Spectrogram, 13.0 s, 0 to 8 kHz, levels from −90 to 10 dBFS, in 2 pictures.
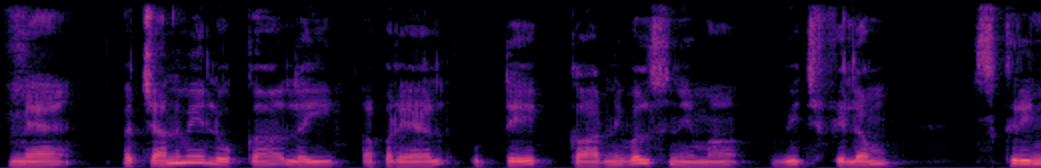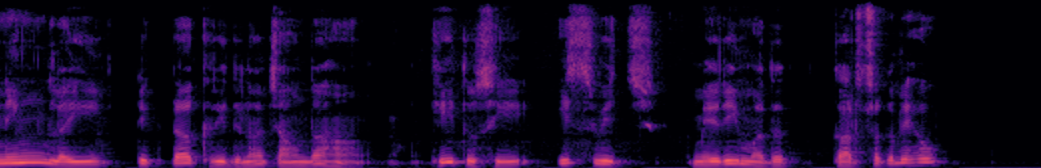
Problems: none marked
